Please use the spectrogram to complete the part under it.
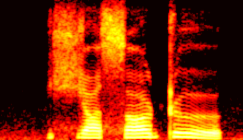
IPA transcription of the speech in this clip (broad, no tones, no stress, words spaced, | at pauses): çɑsɒ ʈɵ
